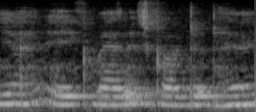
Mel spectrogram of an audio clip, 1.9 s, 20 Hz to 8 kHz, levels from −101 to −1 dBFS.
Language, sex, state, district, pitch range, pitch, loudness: Hindi, female, Uttar Pradesh, Budaun, 225-245 Hz, 230 Hz, -40 LUFS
